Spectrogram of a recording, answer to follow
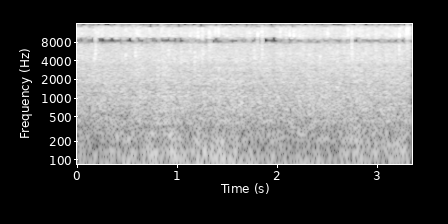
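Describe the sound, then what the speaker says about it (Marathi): Heavy rain pours steadily in a village, a dense, unbroken close roar of drops on surfaces with no voices, constant in loudness throughout. "असा पाऊस पडला"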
